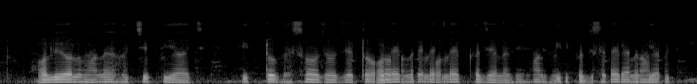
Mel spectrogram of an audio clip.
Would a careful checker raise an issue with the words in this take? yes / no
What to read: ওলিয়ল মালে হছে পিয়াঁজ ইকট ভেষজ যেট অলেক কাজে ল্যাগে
yes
